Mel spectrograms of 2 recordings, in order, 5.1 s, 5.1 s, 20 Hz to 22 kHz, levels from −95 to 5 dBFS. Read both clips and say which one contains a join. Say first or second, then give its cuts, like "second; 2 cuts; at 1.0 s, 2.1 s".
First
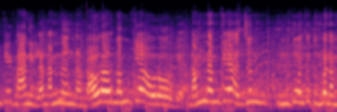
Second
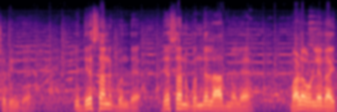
first; 1 cut; at 1.3 s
